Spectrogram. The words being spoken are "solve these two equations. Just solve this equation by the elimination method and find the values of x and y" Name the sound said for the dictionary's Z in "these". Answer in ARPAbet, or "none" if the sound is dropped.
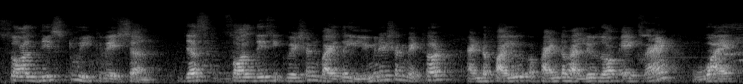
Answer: S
